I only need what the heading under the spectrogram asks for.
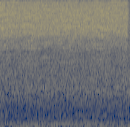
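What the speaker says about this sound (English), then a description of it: "I do like using non-stick cooking spray for my eggs." Non-stick cooking spray hissed into a pan before cooking eggs, one continuous soft aerosol spray lasting a few seconds and stopping abruptly at the end, quiet and alone.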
